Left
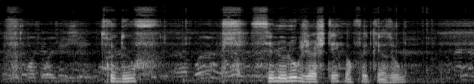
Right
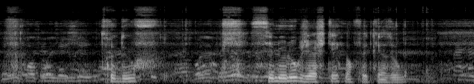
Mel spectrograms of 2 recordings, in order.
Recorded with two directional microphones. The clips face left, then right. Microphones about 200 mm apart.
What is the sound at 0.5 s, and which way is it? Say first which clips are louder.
Speech: right 6 dB; 55° right (ahead or behind).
